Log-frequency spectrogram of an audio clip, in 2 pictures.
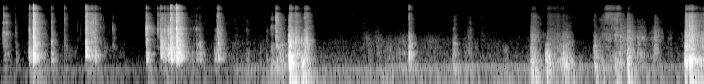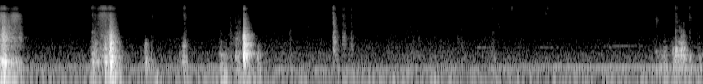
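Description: Plastic toys rattle and clatter as they are handled.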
